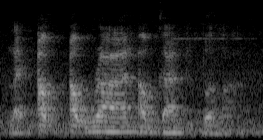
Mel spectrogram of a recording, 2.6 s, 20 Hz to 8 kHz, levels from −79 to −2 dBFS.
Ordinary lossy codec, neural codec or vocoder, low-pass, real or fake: none; none; none; real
